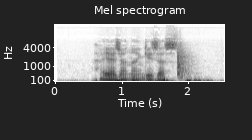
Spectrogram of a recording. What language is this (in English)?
Persian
